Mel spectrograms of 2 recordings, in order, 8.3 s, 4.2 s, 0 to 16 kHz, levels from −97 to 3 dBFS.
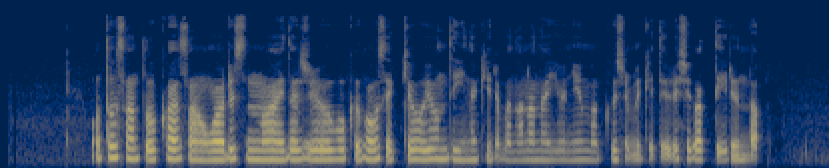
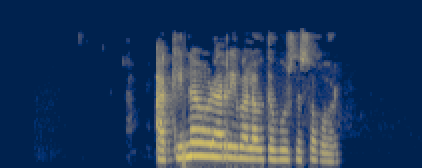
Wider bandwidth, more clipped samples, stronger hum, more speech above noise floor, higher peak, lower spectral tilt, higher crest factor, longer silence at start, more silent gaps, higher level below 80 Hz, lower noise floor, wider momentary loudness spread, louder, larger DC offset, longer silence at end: first, 11 kHz vs 7.8 kHz; neither; neither; second, 43 dB vs 70 dB; second, -8 dBFS vs -2 dBFS; first, -6.5 dB/octave vs -5 dB/octave; about the same, 20 dB vs 20 dB; second, 0.95 s vs 1.55 s; neither; second, -80 dBFS vs -62 dBFS; second, -71 dBFS vs -89 dBFS; about the same, 12 LU vs 13 LU; second, -29 LUFS vs -20 LUFS; neither; about the same, 0.75 s vs 0.85 s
